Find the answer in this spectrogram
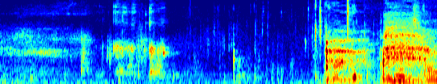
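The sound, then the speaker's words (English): Chewing with a few soft, moist bites early on, then louder crunchy, crackling bursts toward the end as someone munches a Taiwanese snack food. “as I take a bite of How soup.”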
